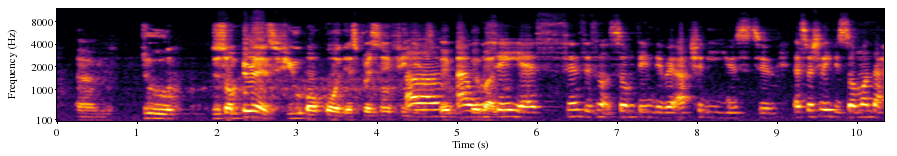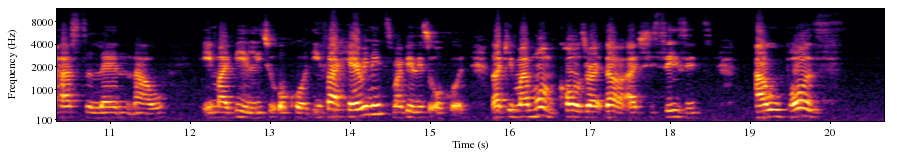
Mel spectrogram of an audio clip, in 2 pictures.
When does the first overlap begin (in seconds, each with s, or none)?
4.4 s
